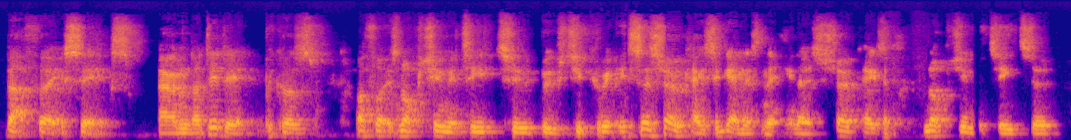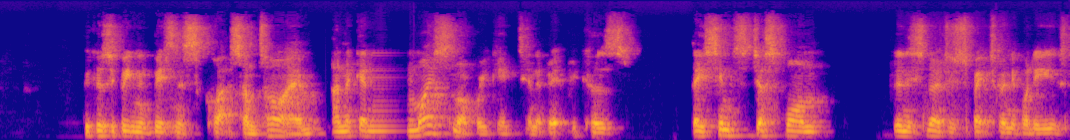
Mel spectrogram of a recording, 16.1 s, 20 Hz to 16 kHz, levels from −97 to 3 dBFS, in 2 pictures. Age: 20-39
